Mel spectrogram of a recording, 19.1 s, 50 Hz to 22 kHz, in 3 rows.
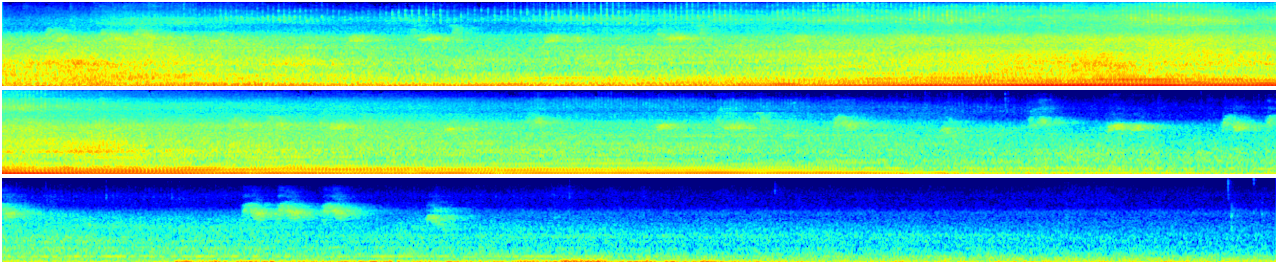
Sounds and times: Traffic sound 0.0 - 13.5
birds sound 0.0 - 4.8

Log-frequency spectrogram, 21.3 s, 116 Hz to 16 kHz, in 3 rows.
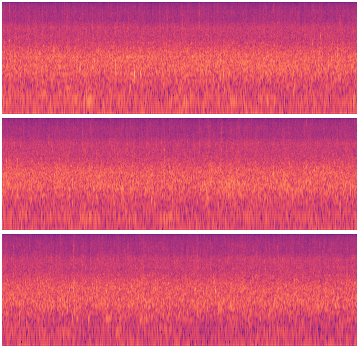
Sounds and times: creek 0.0 - 21.3

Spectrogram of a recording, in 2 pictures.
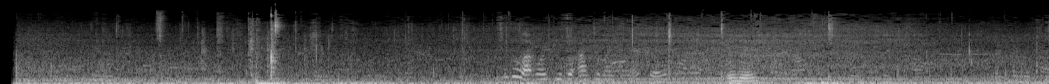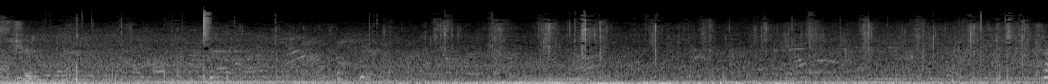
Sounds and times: street sounds 0.1 - 20.9

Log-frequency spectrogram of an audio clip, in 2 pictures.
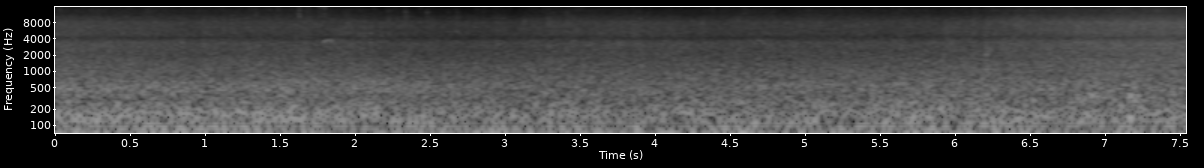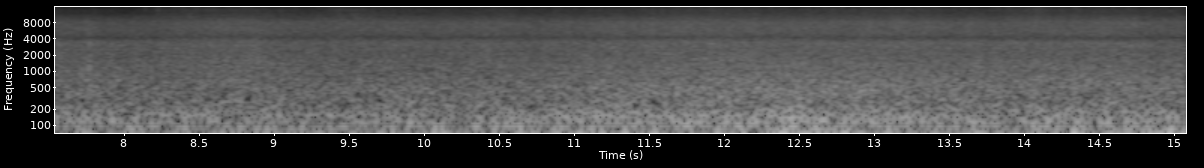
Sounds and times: Strong wind blowing into young bamboo trees 0.0 - 15.0

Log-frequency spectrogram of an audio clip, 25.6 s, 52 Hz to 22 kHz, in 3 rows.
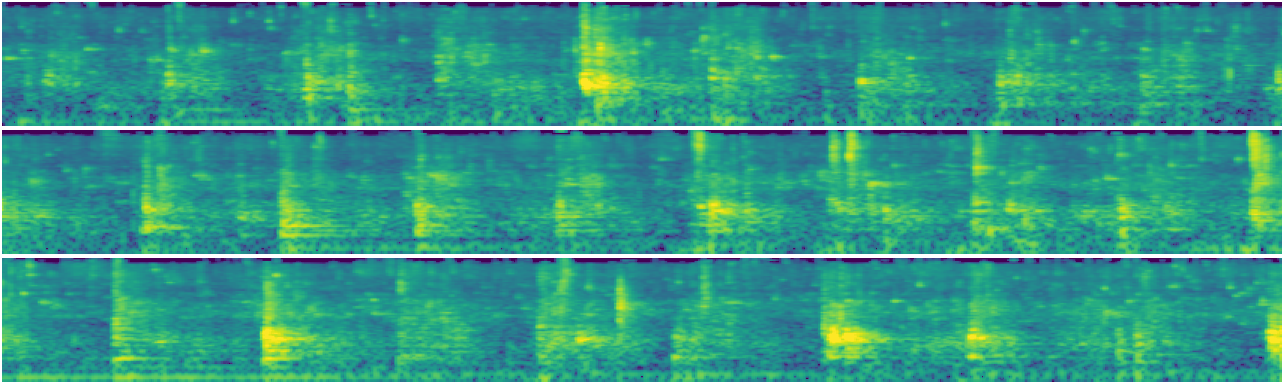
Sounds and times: climb the stairs 0.2 - 25.6

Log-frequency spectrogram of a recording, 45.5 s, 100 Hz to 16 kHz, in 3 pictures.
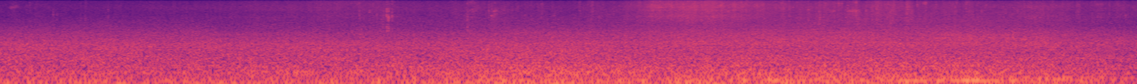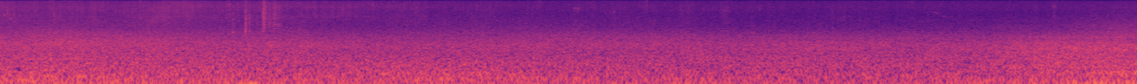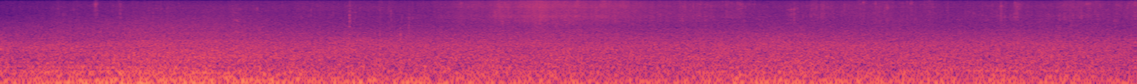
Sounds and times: East wind 0.0 - 45.4
traffic noise 0.0 - 45.4

